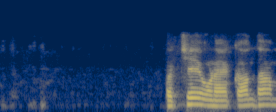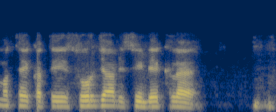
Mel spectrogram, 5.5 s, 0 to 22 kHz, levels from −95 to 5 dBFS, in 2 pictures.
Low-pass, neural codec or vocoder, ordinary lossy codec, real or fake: 7.2 kHz; none; Opus, 16 kbps; real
